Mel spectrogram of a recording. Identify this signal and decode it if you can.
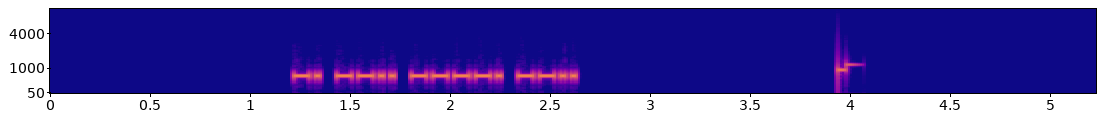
Morse code, heard as a keyed tone, about 44 wpm, 690 Hz. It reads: NZ9Z
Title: USA Call Signs - 4 Characters - 4x Character Spacing - 45wpm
